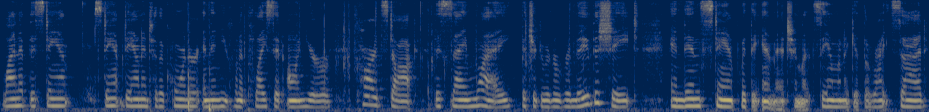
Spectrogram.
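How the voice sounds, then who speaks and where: Unhurried woman demonstrating a craft. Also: lowish voice, steady tone, mellow, a little hiss or hum. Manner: unhurried, talks while working, stops to search for supplies. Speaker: card-making demonstrator. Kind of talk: casual step-by-step craft tutorial.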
